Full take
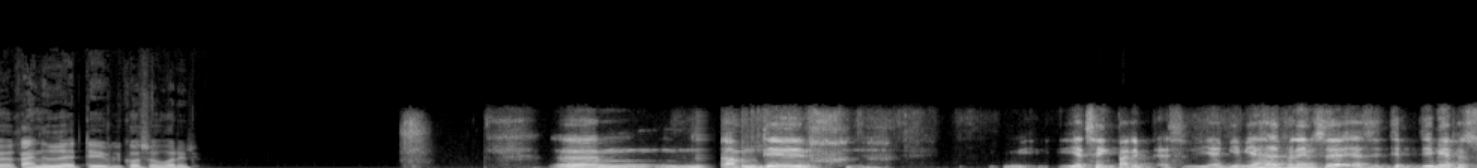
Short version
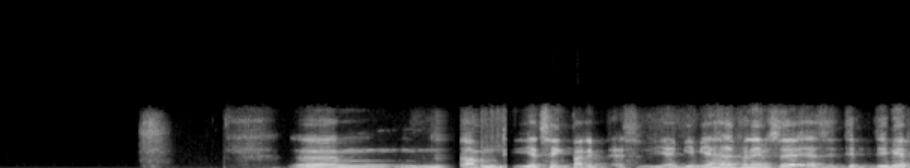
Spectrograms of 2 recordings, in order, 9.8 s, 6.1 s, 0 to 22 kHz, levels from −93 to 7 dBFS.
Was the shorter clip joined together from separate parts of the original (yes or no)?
yes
